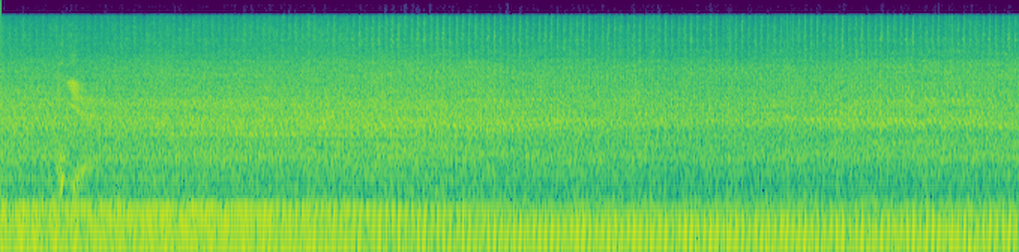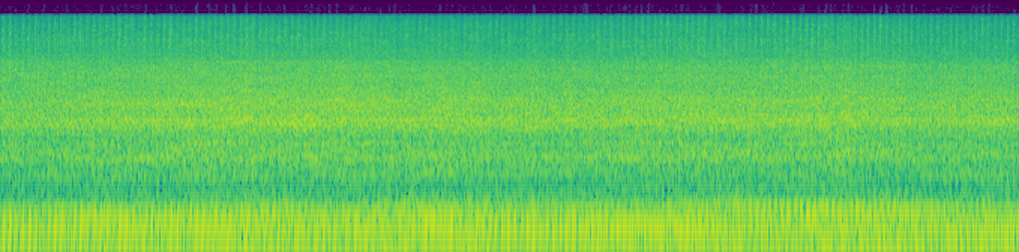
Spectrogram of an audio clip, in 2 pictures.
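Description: A car engine, just repaired and warmed up, idles steadily and loudly up close, its low, even rumble holding without change throughout.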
